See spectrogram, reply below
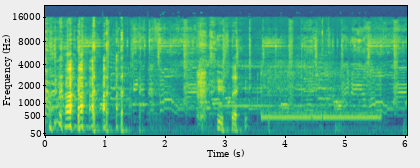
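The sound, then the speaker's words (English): A man talks briefly, then a phone line rings out with one long, steady electronic ringback tone lasting about two seconds, clear and fairly loud, as the call waits for an answer. “That's a random I'm calling, too. I don't expect him to answer either.”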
